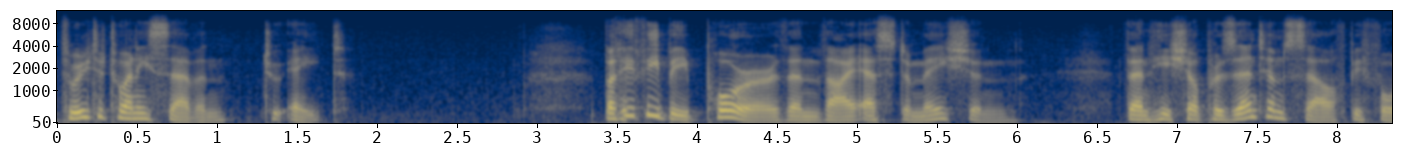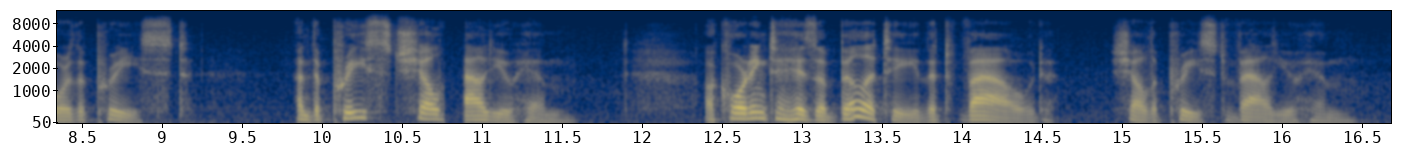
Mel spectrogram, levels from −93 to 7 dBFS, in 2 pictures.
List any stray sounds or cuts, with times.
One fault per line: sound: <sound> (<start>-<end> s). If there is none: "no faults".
sound: dropout (10.8-10.9 s)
